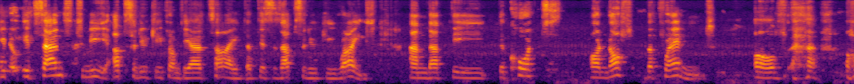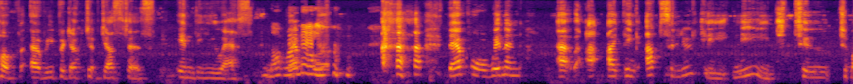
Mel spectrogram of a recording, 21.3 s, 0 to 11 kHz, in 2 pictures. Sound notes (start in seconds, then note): 15.2 laugh; 15.2 laughs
